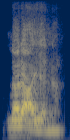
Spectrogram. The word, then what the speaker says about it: Narayana: Narayana. Four syllables.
